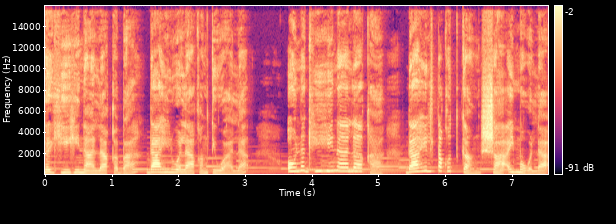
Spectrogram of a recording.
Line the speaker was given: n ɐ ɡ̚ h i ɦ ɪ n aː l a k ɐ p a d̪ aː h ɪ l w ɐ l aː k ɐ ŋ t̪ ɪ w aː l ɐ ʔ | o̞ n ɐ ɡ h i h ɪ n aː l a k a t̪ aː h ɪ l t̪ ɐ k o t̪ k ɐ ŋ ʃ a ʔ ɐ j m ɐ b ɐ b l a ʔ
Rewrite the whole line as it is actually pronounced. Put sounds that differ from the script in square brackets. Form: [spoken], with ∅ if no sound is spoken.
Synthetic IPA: n ɐ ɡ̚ h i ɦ ɪ n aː l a k ɐ [b] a d̪ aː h ɪ l w ɐ l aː k ɐ ŋ t̪ ɪ w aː l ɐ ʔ | o̞ n ɐ ɡ h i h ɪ n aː l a k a [d̪] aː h ɪ l t̪ ɐ k o t̪ k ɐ ŋ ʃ a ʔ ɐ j m ɐ [w] ɐ [∅] l a ʔ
